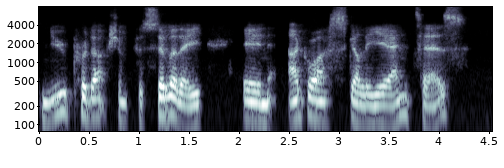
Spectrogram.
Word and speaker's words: Aguascalientes: Did he pronounce that right, Joseph? Yeah, that's good. That's good. I think everybody. Aguascalientes or Aguascalientes, señor.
